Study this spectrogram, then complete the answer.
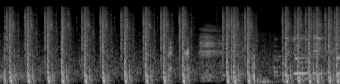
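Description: Machine gun fire in a video game, loud rapid bursts of shots in a fast regular rhythm, with a short break partway through before firing resumes.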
